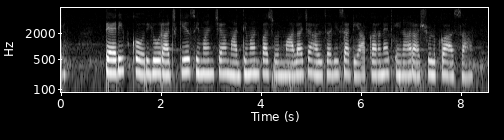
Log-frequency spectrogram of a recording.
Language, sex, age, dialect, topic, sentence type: Marathi, female, 18-24, Southern Konkan, banking, statement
